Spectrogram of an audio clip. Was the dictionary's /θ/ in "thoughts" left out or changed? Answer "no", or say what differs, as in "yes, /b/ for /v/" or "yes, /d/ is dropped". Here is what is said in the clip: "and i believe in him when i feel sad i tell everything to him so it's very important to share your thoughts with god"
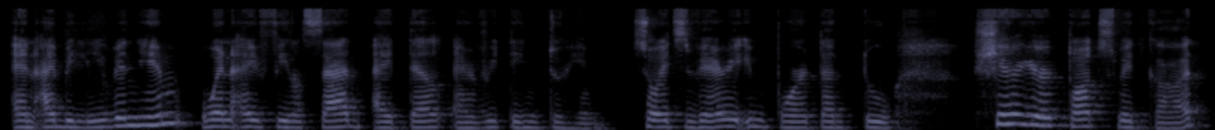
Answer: yes, /t/ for /θ/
